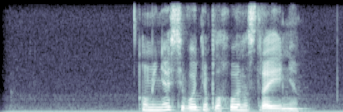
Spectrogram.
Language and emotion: Russian, neutral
